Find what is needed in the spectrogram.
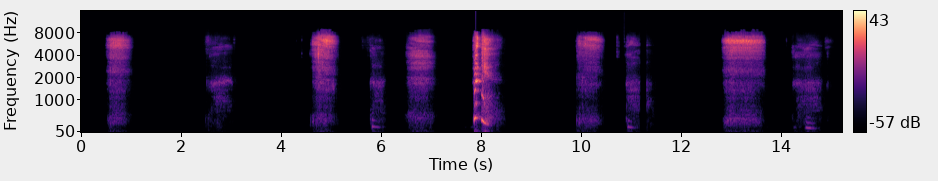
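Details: Woman in a prolonged sneezing fit: about a dozen sharp sneezes in quick succession, several preceded by a gasping in-breath; paroxysmal sneezing.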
